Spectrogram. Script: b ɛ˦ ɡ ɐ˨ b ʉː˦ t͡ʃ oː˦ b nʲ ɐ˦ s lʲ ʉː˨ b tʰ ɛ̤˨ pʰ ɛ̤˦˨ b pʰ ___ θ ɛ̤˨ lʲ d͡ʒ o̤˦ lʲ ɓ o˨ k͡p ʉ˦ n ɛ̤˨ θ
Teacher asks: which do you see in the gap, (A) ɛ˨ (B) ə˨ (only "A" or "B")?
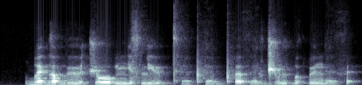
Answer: B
